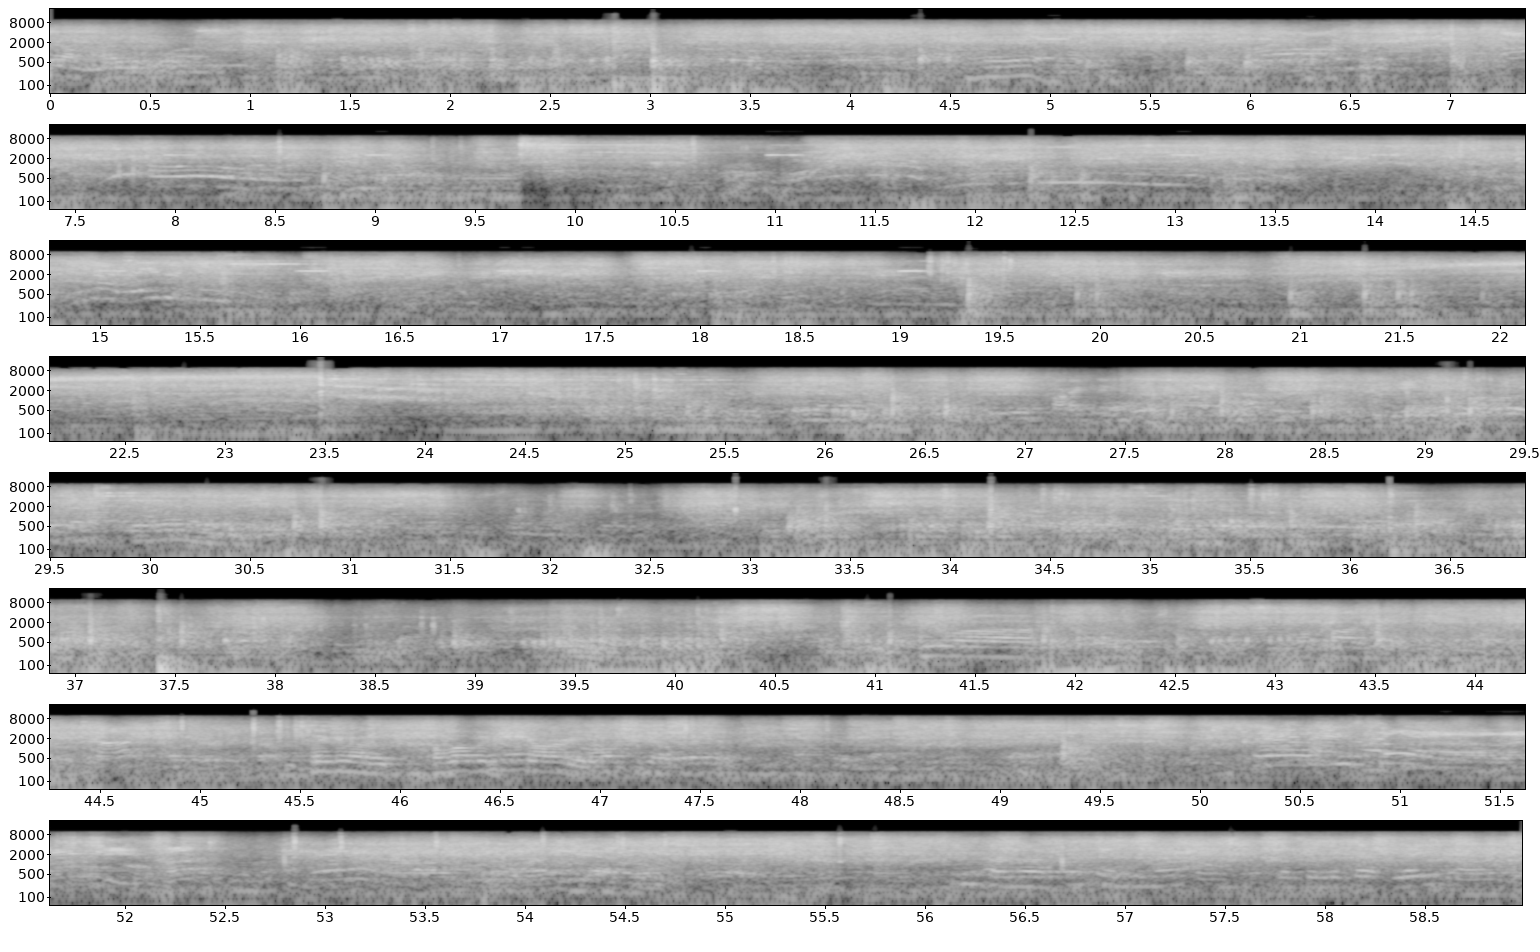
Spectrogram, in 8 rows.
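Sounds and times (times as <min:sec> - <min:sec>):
small electric motors whining: 0:00.0 - 0:36.2
robots scraping and knocking: 0:00.0 - 0:58.9
spectators' voices: 0:00.0 - 0:58.9.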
